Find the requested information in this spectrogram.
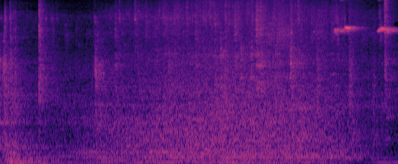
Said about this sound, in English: What was that? Oh, I think it was the elevator doors.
